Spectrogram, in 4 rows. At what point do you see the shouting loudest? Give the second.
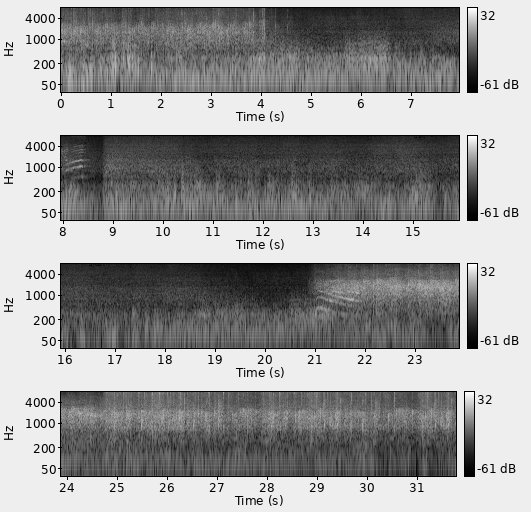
22 s.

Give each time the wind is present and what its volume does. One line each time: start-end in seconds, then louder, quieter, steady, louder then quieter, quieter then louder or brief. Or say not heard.
0.0-31.7 quieter.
